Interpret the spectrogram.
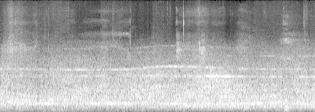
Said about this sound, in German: War mir klar, dass wenn ich hier ankomme, irgendwann auch ein Flugzeug vorbeifliegen würde. Ich will doch bloß ein Motorflugzeug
